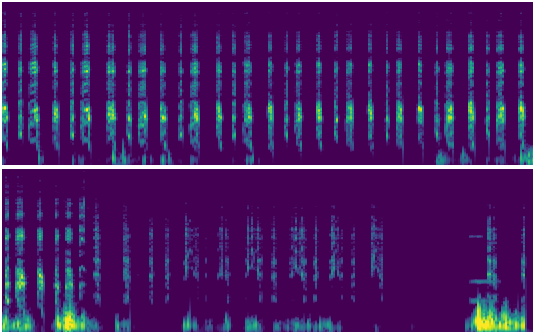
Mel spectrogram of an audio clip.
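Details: Female chukar partridge calling: about six seconds of quick, repeated clucking chuk notes that then thin out and fade, interrupted by low thumps and rumbling noise and a loud bump near the end.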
